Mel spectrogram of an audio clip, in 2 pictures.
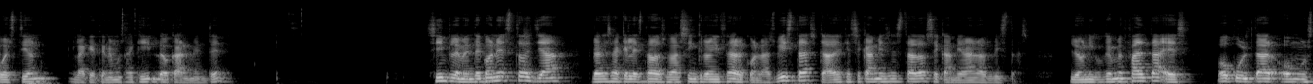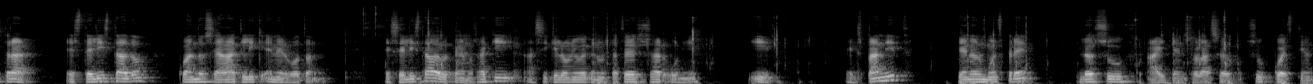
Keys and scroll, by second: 23.1 Return.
